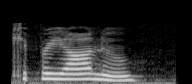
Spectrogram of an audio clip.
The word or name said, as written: Kyprianou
